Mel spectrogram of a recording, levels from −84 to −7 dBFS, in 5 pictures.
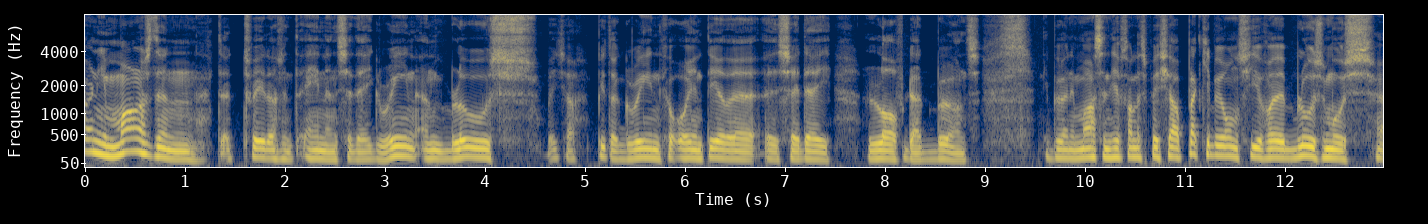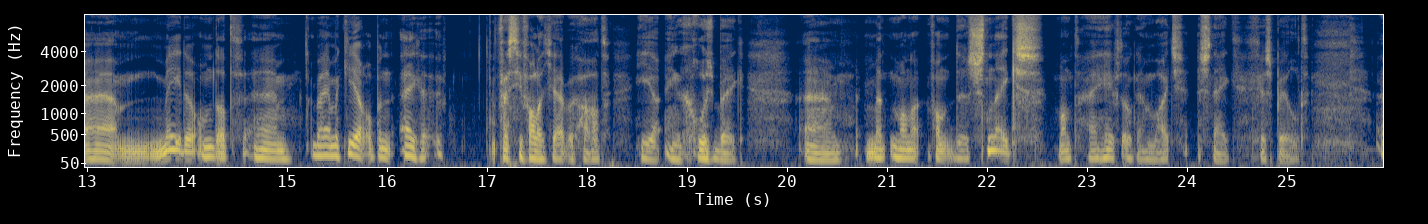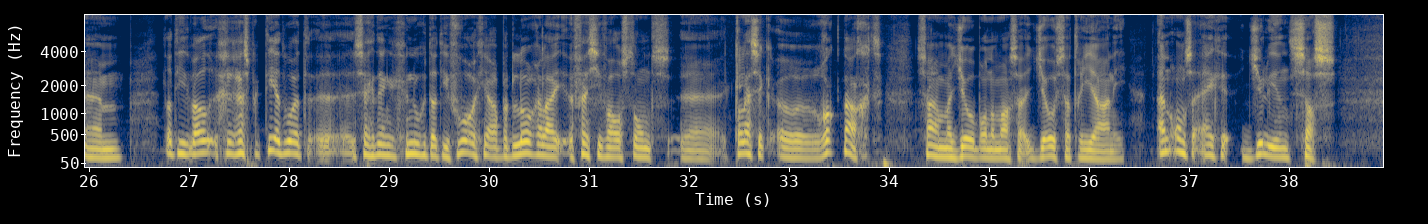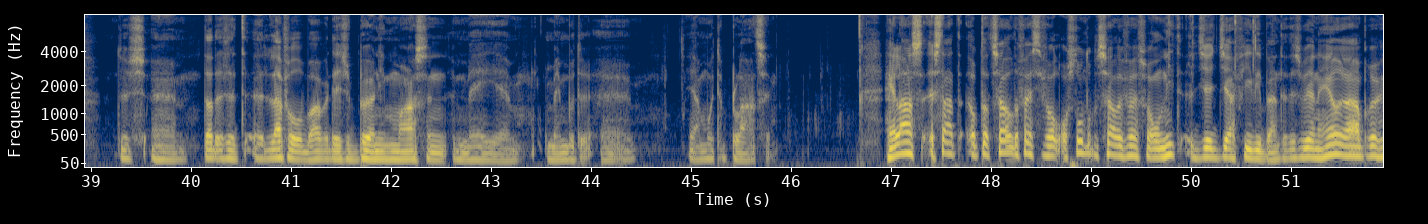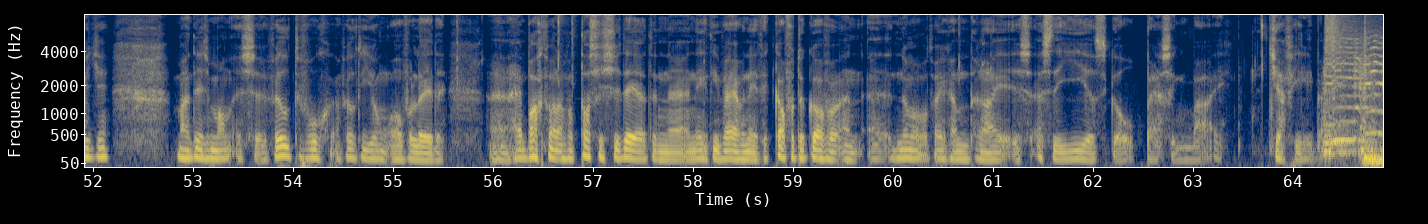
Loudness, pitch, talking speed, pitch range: -21 LUFS, 120 Hz, 165 wpm, 105-145 Hz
